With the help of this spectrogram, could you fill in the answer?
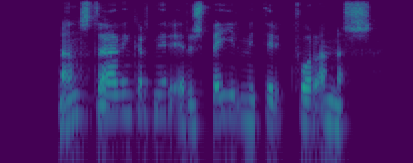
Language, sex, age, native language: Icelandic, male, 20-29, Icelandic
